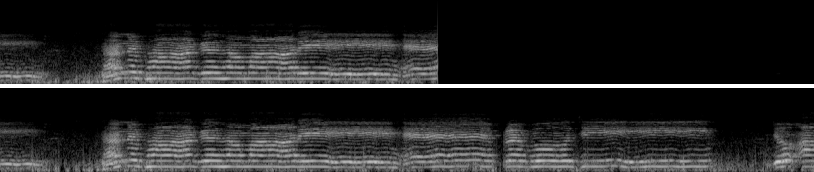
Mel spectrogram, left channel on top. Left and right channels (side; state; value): left; drops out; at 4.4 s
